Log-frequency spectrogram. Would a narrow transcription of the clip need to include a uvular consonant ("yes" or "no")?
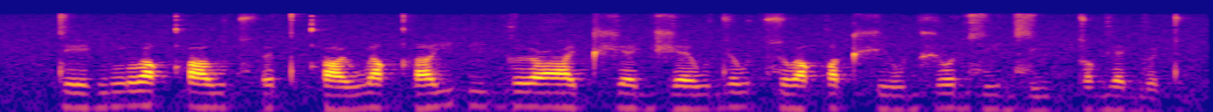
yes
